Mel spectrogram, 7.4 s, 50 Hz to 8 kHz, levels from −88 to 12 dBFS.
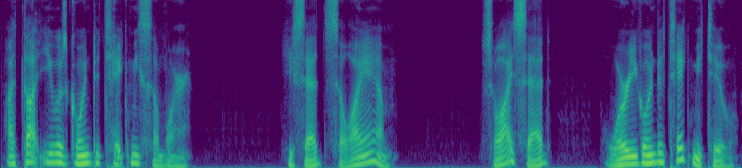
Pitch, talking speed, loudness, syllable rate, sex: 120 Hz, 200 wpm, -18 LUFS, 5.7 syllables/s, male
